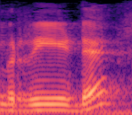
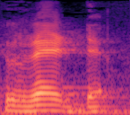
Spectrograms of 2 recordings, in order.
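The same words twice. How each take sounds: First: The word rhymes with bead. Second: The word rhymes with bed. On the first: It is the present tense. "The spelling is same" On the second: It is the past tense. "when you speak in the past time or past tense, uh, you have to pronounce it like read"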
